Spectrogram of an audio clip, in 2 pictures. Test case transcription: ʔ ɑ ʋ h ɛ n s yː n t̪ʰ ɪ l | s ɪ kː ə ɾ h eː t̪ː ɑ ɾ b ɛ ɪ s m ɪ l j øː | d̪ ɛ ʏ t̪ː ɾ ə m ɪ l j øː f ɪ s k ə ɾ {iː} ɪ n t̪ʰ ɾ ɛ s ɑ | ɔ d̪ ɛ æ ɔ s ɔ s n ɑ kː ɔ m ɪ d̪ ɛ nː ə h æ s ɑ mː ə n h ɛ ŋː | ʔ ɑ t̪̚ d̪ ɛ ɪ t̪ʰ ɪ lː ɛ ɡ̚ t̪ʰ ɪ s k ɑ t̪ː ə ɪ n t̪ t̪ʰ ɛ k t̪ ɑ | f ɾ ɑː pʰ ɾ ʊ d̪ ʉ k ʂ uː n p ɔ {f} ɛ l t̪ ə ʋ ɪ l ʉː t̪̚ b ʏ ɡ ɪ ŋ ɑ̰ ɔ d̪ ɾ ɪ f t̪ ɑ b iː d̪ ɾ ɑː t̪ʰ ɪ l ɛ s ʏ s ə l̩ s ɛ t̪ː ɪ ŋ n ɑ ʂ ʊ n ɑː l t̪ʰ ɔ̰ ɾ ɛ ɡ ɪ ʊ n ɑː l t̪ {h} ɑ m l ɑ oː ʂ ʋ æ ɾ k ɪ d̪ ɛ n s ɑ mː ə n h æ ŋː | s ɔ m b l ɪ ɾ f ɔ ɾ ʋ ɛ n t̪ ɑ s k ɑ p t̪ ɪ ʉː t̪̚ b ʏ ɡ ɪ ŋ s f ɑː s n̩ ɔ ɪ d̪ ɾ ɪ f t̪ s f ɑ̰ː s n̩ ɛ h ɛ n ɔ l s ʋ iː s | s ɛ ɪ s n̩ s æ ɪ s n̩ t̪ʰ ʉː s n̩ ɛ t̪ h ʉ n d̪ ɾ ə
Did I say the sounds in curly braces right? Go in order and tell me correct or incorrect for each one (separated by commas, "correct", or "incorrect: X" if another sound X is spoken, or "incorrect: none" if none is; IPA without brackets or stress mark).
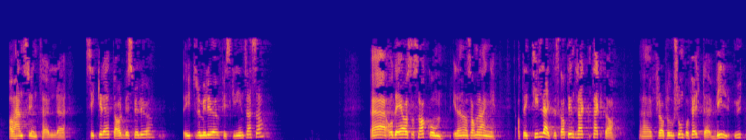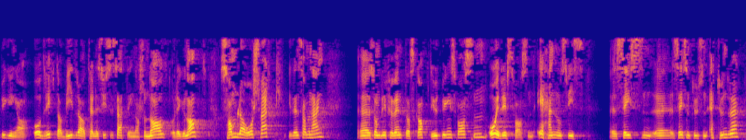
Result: correct, correct, incorrect: s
